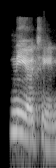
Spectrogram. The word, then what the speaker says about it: Neotein: Neotein.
